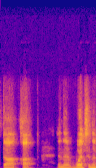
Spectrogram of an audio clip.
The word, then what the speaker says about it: Da'at: Like, why is it 2 syllables, da'ath?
